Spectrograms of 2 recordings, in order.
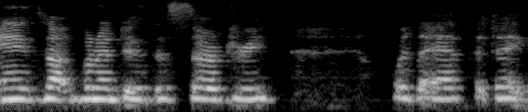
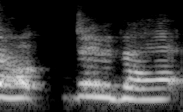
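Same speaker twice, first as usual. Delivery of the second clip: ordinary delivery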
